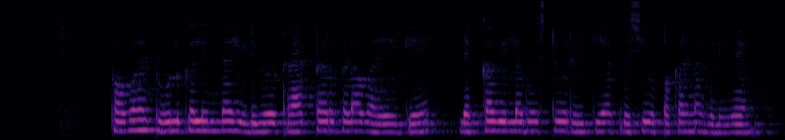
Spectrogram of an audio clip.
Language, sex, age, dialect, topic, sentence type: Kannada, female, 18-24, Coastal/Dakshin, agriculture, statement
